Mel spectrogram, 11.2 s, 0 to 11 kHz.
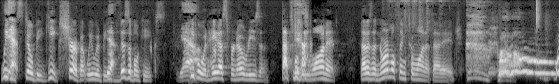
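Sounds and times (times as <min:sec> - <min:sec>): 
speech: 0:00.0 - 0:10.4
dog howling: 0:10.0 - 0:11.1.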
